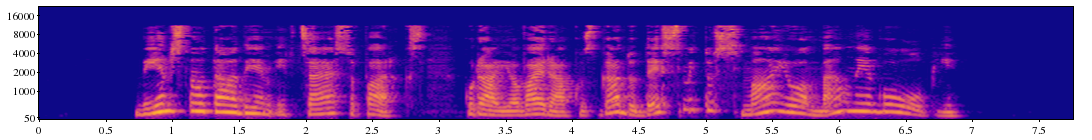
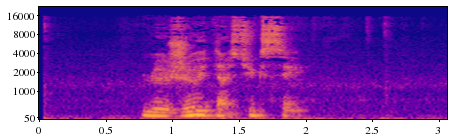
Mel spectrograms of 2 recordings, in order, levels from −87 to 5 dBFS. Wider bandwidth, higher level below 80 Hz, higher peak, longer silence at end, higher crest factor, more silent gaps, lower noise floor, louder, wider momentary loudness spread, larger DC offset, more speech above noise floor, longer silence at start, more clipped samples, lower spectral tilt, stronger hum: second, 12 kHz vs 16.5 kHz; second, -70 dBFS vs -48 dBFS; about the same, -2 dBFS vs -4 dBFS; first, 0.9 s vs 0.45 s; about the same, 20 dB vs 18 dB; neither; first, -90 dBFS vs -47 dBFS; second, -20 LUFS vs -16 LUFS; about the same, 13 LU vs 14 LU; neither; first, 69 dB vs 30 dB; first, 0.7 s vs 0.05 s; neither; about the same, -3 dB/octave vs -4 dB/octave; neither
